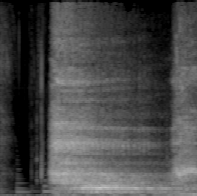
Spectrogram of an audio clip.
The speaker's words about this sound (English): Yeah, start by getting them to calm down and use the Swiss Army knife in the mental health toolbox, deep belly breathing.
